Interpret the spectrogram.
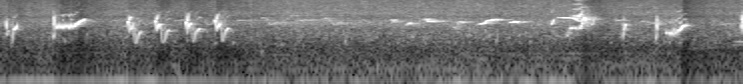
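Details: Bar-winged prinia singing as a lure for a bird slow to sing: a quick burst of high chirps, a thin drawn-out wavering whistle, then a few more sharp notes, with a low hum underneath.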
